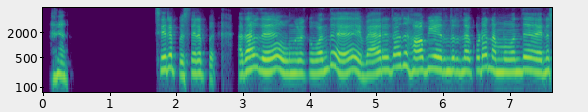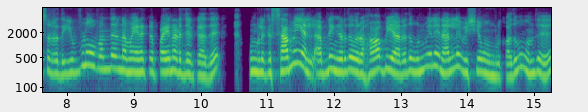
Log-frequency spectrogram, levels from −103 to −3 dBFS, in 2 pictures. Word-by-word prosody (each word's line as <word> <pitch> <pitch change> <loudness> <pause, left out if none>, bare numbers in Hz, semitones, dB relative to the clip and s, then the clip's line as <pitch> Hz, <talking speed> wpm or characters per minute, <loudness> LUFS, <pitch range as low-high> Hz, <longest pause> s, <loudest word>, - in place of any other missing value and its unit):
அஹ. 195 +1 -2 1.4
சிறப்பு 260 -6 0
சிறப்பு. 210 -5 -3 0.4
அதாவது 255 +2 +3 0.3
உங்களுக்கு 215 0 -3
வந்து 270 +8 -2 0.5
வேற 210 +4 +2
ஏதாவது 310 +5 0
ஹாபியா 260 +2 +3
இருந்திருந்தா 245 0 -1
கூட 260 +3 0
நம்ம 230 -1 +1
வந்து, 235 +3 +1 0.2
என்ன 240 +2 -1
சொல்றது 210 -4 -3
இவ்வளோ 330 +10 -2 0.2
வந்து 270 +2 -1
நம்ம 240 -1 +1
எனக்கு 235 0 -1
பயன் 240 +2 +3
அடைஞ்சிருக்காது. 200 -3 -2 0.6
உங்களுக்கு 230 -2 0
"சமையல்" 280 - +4
அப்படிங்கிறது 240 +2 +1
ஒரு 210 - +2
ஹாபியானது 245 -3 +2
உண்மையிலே 315 +5 -1
நல்ல 280 +7 0
விஷயம். 225 +1 -2
உங்களுக்கு 185 -1 -5
அதுவும் 255 +3 -3
வந்து 225 0 -1
235 Hz, 125 wpm, -24 LUFS, 215-260 Hz, 1.4 s, சமையல்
